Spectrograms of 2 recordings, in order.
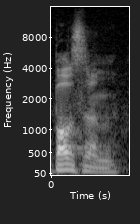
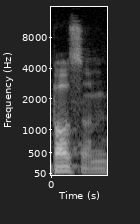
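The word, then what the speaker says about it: Bosham: we went is a is a town called bosom it's spelt bostom but pronounced bosom because that's how we are in the south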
